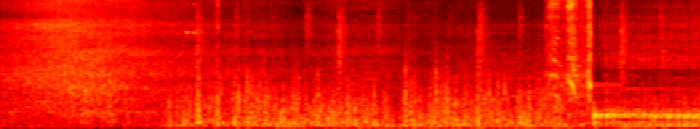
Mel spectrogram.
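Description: Wind rushes past while the motorcycle is riding.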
